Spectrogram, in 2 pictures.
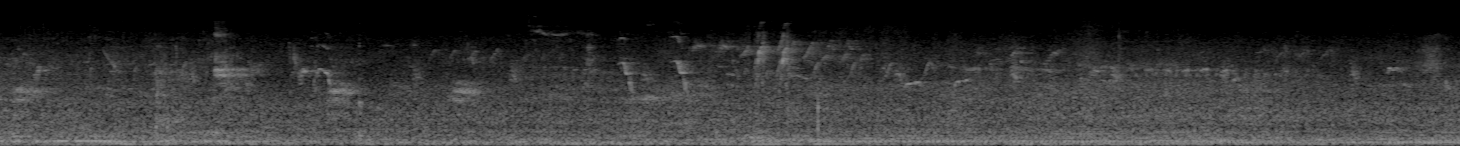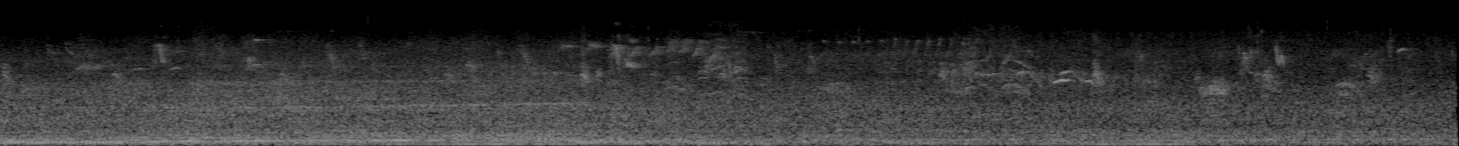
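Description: Small birds chirping and calling over and over, many short high notes, against a steady low hum and background noise.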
